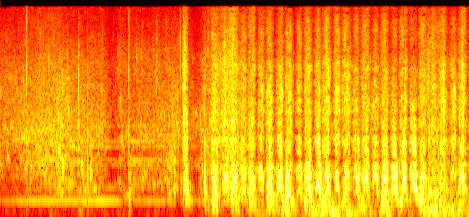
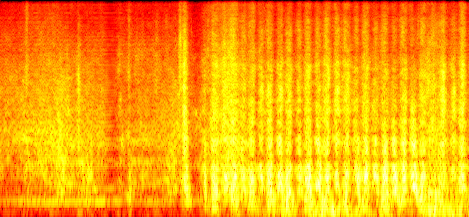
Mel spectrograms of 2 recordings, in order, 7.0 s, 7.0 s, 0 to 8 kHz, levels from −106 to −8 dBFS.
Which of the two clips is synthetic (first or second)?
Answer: second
